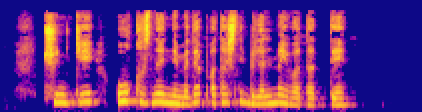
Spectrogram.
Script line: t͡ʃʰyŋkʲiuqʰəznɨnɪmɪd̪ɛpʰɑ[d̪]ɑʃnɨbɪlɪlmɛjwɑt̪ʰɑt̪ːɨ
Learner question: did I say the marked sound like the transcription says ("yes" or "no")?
no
